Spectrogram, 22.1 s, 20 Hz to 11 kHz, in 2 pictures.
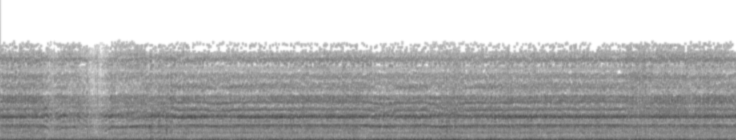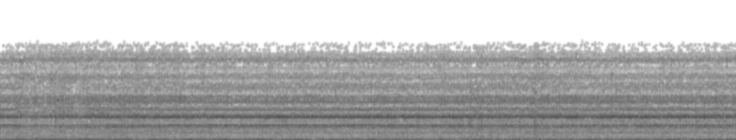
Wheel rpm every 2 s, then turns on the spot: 120, 160, 160, 160, 160, 160, 160, 160, 160, 160, 160.
none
